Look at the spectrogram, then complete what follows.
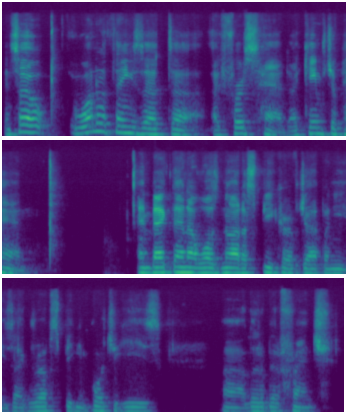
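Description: Middle-aged man, warm, mellow tone, loose panel-talk delivery full of "you know", webcam audio. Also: mid-range voice, normal speed. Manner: animated, gesturing, restarts and many fillers. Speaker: alumni panelist. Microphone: laptop webcam on a video call.

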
